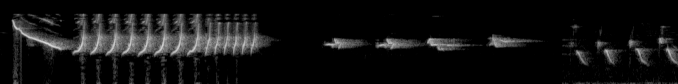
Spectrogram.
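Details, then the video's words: Song of the northern cardinal, used as a training audio for caged birds: a high descending slur, a fast run of repeated down-swept chips, then spaced whistled notes and short falling chirps. "CARDENAL ROJO: ENSEÑA A TU AVE A CANTAR CON ESTE AUDIO"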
